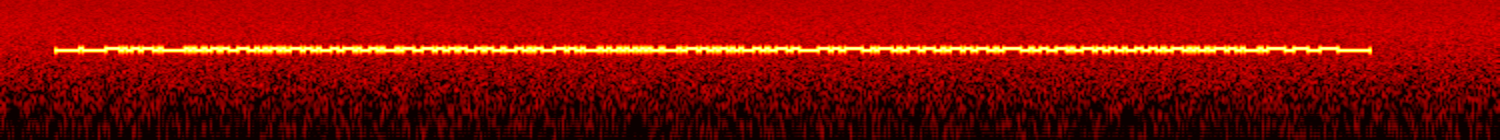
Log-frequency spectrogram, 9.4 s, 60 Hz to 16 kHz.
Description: RTTY (45.45 baud, 170 Hz shift), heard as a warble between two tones, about 2200 Hz centre. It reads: FLND UHGZ LLUB KJYK DUAV TEAN NTWH PIAF KTOT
